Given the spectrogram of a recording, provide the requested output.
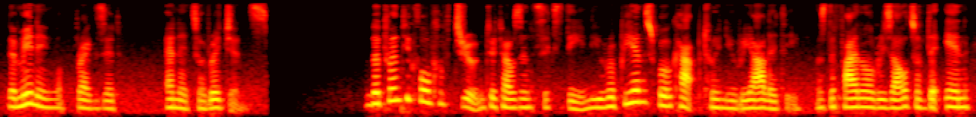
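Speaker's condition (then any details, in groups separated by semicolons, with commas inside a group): No condition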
